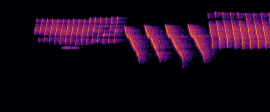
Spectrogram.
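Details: Gloster canary song for training: after a brief silence, a fine, even high trill, then four slow, separate downward-slurred notes, ending in a bright, rapid buzzy trill.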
